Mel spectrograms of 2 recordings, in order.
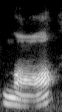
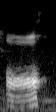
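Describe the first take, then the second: First: The word begins with a guttural ng sound. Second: The word begins directly with a vowel. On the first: "it has that that that guttural sound in" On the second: "they will usually cut off that N G and they'll just say aw"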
